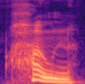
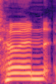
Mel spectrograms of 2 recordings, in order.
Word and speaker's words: Hohen: So I think it's pronounced Hone. Not everyone has to be Kermode. Right, okay. We love you, Mark. Do love Mark. Yeah, so it's from director Matthias Hohen, who directed Cockneys versus Zombies or Zombies versus Cockneys.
